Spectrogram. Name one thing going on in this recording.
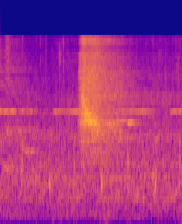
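A truck cab door slams shut.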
